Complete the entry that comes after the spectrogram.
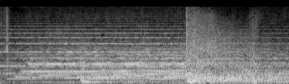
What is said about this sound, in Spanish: y le disparó un solo tiro en el centro del pecho.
